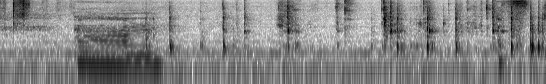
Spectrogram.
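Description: Plastic chocolate-bar wrapper being peeled away from the bar and handled: a run of small crinkly clicks and crackles.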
